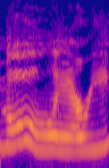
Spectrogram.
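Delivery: attempted, put-on Midwestern accent. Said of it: "a sort of Midwestern thing that came out".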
